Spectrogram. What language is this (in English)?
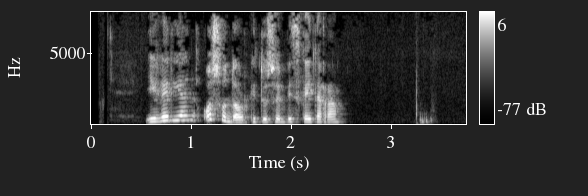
Basque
